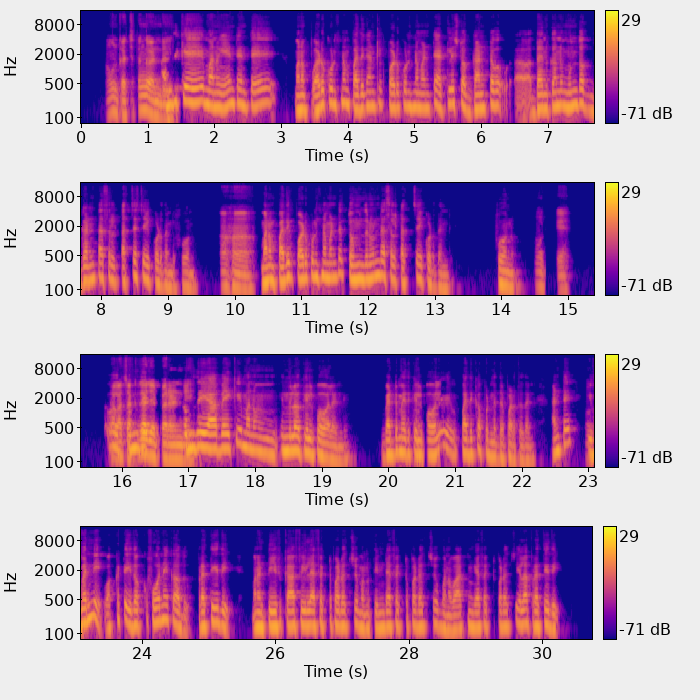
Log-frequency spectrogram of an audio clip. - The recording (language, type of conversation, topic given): Telugu, podcast, నిద్రకు ముందు స్క్రీన్ వాడకాన్ని తగ్గించడానికి మీ సూచనలు ఏమిటి?
- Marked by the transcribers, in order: in English: "అట్లీస్ట్"; in English: "టచ్"; in English: "బెడ్డ్"; other background noise; in English: "ఎఫెక్ట్"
